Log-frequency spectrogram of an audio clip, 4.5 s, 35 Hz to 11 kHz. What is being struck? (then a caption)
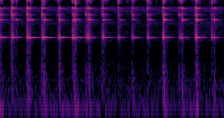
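Glass drinking tumbler. An empty Paladone Mario Kart printed glass tumbler is tapped with short nails, first on its base and then on its side. The 14 quick, fairly irregular taps each give a bright glassy clink with a clear ringing tone near 1.8 kHz. Each tap fades almost at once.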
